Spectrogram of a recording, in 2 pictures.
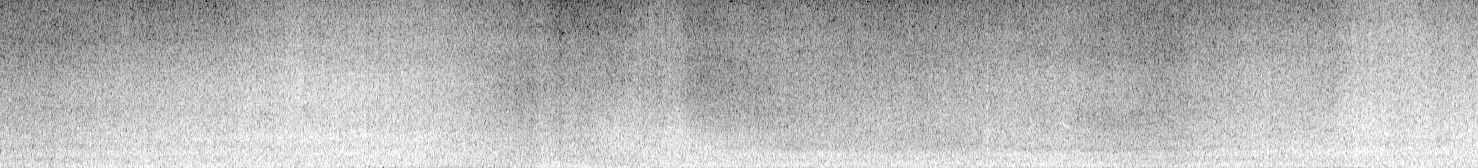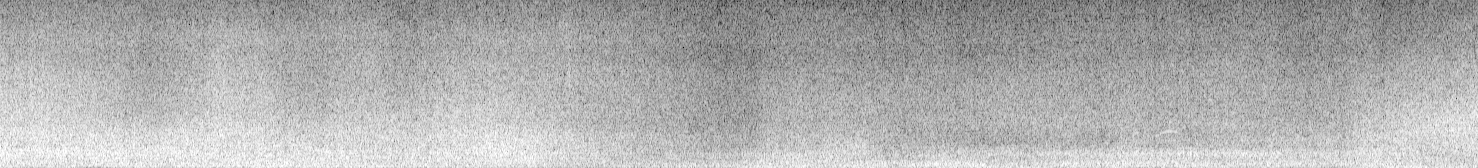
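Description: Ocean surf breaking and washing up the sand, a loud rushing that swells and eases as each wave comes in, with wind buffeting the microphone.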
